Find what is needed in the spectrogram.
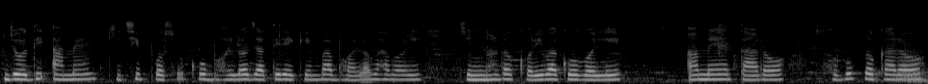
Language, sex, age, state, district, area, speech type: Odia, female, 18-30, Odisha, Balangir, urban, spontaneous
